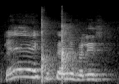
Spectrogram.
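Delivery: put-on high-pitched birthday kid cheer; excited little kid. Kid at his birthday cake, imitated as a high, excited cheer. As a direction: mimic a child's birthday singsong cheer. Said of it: "el carajillo está".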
